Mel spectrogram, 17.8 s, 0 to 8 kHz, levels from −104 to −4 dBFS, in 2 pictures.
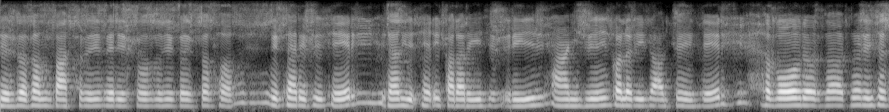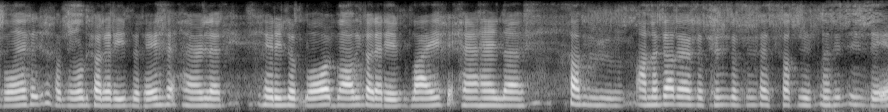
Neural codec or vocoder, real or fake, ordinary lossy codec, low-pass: autoencoder, 22.05 kHz, a latent of 192 numbers a frame, VITS, trained on one speaker; fake; Opus, 24 kbps; 7.2 kHz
